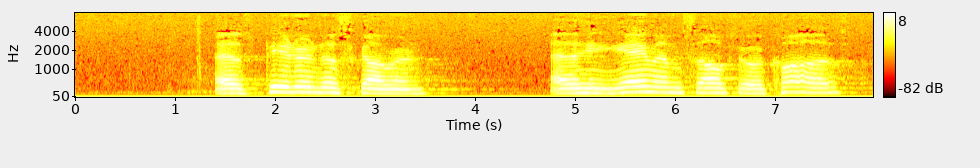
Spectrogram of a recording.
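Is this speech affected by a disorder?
Yes: Lou Gehrig's disease; onset with loss of strength first thought due to Parkinson's, given 3 to 5 years to live.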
